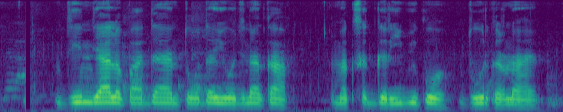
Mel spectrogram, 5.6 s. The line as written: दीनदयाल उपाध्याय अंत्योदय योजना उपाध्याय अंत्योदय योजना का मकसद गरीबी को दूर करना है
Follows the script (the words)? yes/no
no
